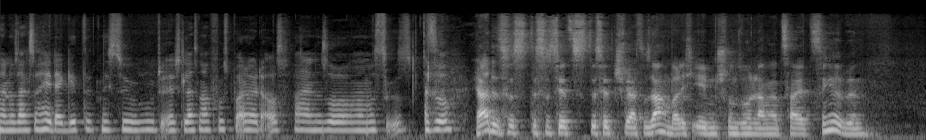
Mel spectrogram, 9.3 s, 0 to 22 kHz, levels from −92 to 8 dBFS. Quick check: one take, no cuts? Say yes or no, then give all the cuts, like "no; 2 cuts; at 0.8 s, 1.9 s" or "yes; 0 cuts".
yes; 0 cuts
